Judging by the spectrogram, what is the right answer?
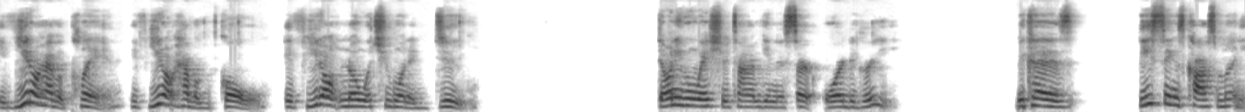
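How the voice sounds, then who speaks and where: A woman in an Atlanta accent, medium pitch with ordinary pitch variation, dark, mellow tone, fairly slow pace with long, frequent pauses, on a very clean recording with a silent background. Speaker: cybersecurity content creator. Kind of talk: casual explainer monologue. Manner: casual, conversational.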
